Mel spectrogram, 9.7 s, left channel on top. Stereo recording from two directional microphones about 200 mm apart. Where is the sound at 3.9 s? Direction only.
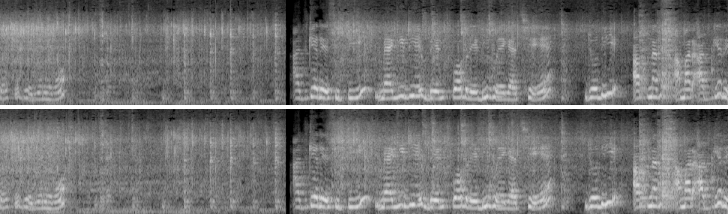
25° left (ahead or behind).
